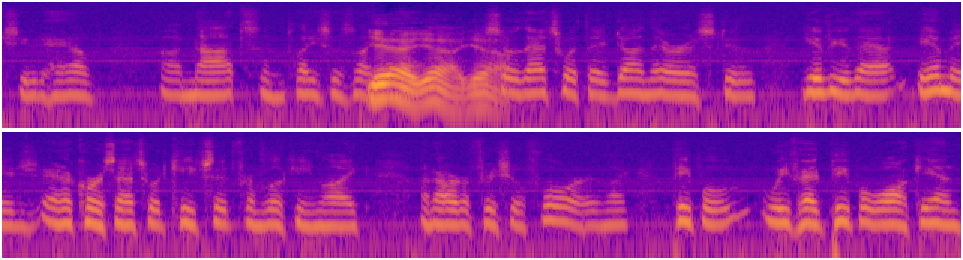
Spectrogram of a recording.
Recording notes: broadcasting live from Bell’s Carpet & Floors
